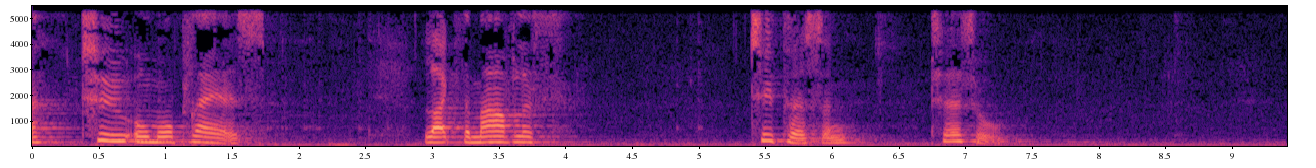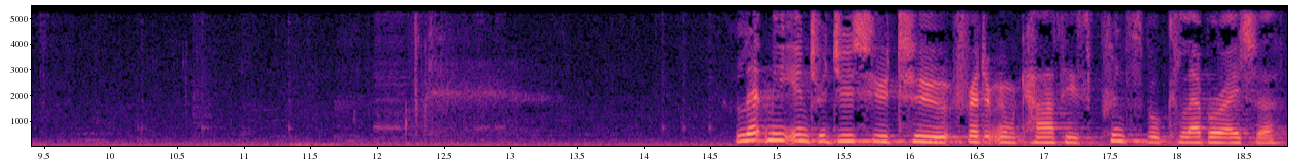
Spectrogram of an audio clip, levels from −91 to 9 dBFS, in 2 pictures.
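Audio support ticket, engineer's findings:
No faults found in this clip. Nothing here points to a failing component, so no action is needed on the audio path.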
